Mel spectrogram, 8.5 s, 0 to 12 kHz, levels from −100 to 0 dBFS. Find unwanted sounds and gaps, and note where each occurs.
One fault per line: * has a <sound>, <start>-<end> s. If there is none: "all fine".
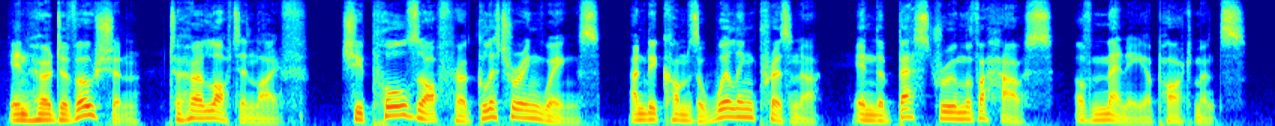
all fine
